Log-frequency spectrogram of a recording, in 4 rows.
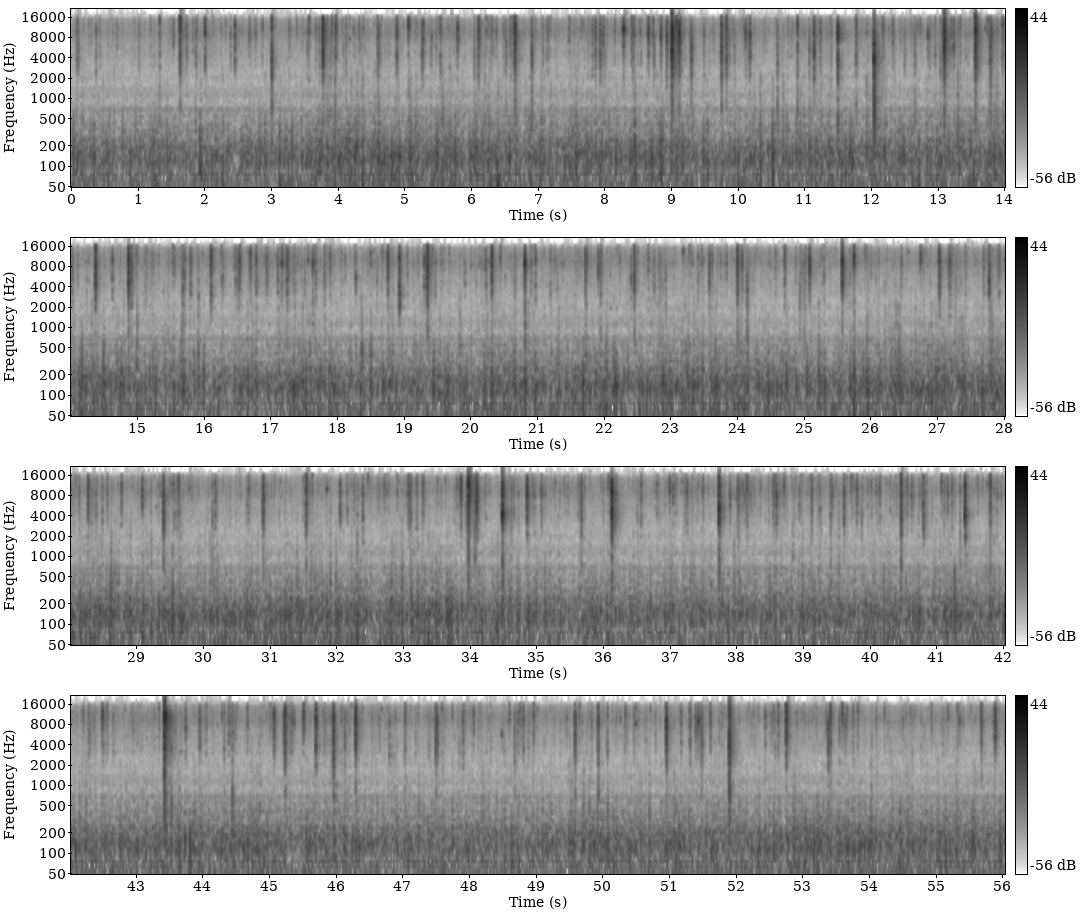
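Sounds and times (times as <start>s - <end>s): low rumble of flames: 0.0s - 56.0s
wood fire crackling and popping: 0.0s - 56.0s.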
